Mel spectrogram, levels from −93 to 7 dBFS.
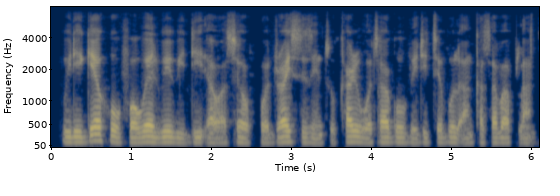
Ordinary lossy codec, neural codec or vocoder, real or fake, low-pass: AAC, 48 kbps; none; real; 7.2 kHz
